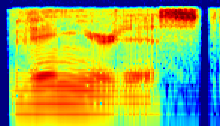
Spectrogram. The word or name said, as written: vineyardist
